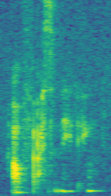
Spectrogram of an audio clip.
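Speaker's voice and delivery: dry whispered aside. Real, not acted. Wry whispered aside to her viewers.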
